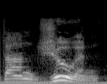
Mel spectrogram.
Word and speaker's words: Don Juan: For example, he read Byron's Don Juan, which Byron pronounced Don Juan for scanning purposes.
